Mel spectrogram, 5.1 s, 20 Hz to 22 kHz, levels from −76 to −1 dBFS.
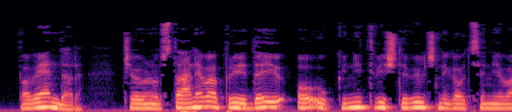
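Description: Throughout the clip, heavy MP3 compression, likely at a low bitrate around 32 kbps, starves the encoder of bits. It removes everything above 10.6 kHz and drops weak frequency lines from frame to frame, so the speech sounds dull, watery and swirly, with metallic chirping on s sounds.

From 1.23 to 1.25 s, just before "če ostaneva pri", there is pre-echo. A sharp onset fell late in a transform block, and quantisation noise sized for it spread about 21 ms ahead into the quiet gap. This produces a brief hiss before the attack, which sounds softened and smeared.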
